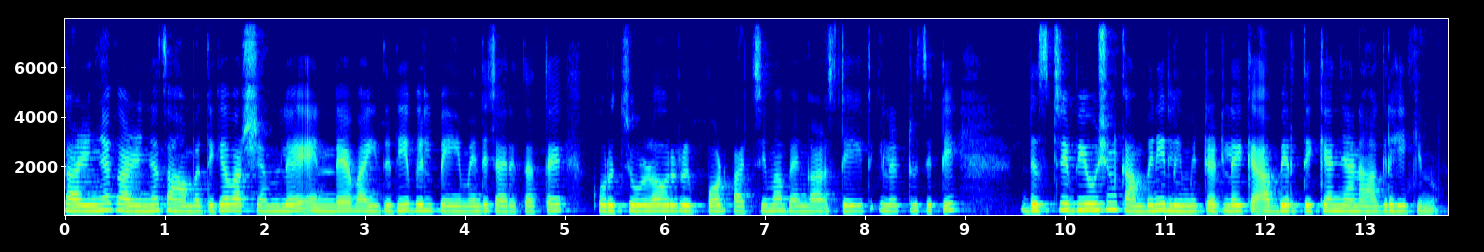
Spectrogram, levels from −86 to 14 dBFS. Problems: none marked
